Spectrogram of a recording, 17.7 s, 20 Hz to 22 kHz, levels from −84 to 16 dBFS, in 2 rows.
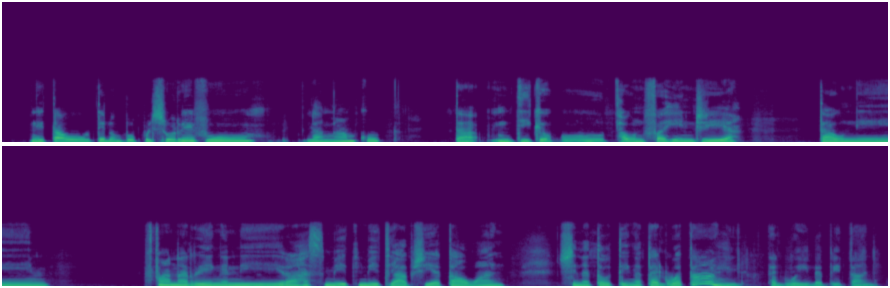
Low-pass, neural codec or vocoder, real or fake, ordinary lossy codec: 9.9 kHz; none; real; none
